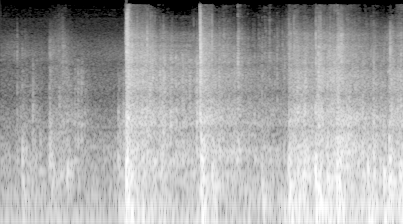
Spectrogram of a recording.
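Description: A dishwasher thrown out and hitting the ground: one heavy crash about two seconds in, a second hard hit about a second later, then a run of rattling knocks as it comes to rest.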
